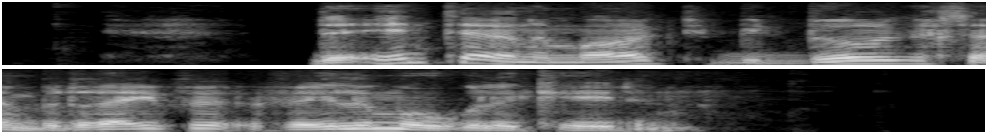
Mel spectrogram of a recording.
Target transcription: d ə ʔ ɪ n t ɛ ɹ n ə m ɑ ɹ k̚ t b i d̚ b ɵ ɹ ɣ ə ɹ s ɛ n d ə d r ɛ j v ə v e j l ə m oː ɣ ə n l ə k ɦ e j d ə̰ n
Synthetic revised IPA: d ə ʔ ɪ n t ɛ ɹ n ə m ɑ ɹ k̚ t b i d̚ b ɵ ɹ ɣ ə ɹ s ɛ n b ə d r ɛ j v ə v e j l ə m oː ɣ ə l ə k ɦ e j d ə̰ n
